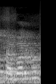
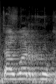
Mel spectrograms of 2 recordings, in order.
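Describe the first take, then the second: First: The second consonant is a b sound. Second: The second consonant is a w sound. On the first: The speaker calls it wrong. "आज लोग तबर तबर्रुक बोल देते हैं, वो तबर्रुक नहीं है" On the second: The speaker calls it right. "तवर्रुक वाव से"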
